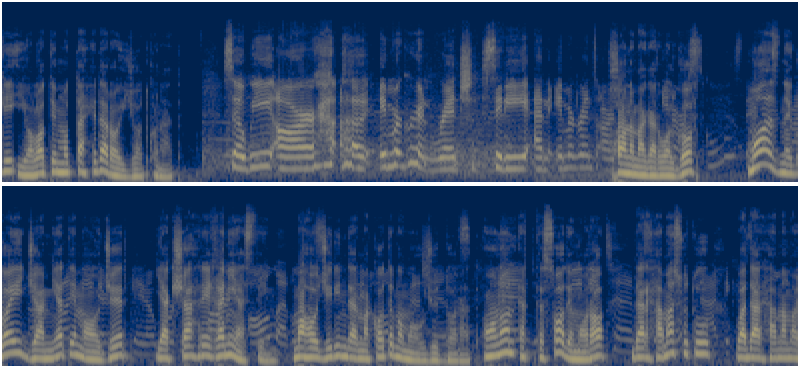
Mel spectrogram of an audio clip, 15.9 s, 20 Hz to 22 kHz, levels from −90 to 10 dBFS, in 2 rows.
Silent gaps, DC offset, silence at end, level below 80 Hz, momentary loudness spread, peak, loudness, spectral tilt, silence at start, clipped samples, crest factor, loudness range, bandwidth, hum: none; under 0.1%; 0 s; -62 dBFS; 9 LU; -16 dBFS; -29 LUFS; -6 dB/octave; 0 s; under 0.1%; 14 dB; 1 LU; 14 kHz; none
